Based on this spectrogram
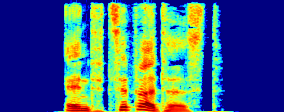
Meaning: inflection of entziffern: 1. second-person singular preterite 2. second-person singular subjunctive II
- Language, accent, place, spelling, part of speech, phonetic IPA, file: German, Germany, Berlin, entziffertest, verb, [ɛntˈt͡sɪfɐtəst], De-entziffertest.ogg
